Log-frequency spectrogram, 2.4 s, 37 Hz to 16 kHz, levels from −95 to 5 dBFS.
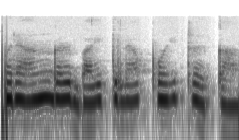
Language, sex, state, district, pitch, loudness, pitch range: Tamil, female, Tamil Nadu, Kanyakumari, 215 Hz, -13 LUFS, 200-225 Hz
